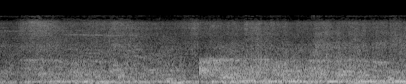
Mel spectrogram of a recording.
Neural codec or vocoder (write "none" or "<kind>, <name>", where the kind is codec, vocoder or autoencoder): none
